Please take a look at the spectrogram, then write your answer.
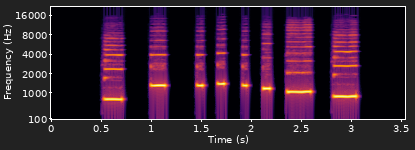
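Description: A recorder plays a short phrase of We Wish You A Merry Christmas: eight clean, breathy notes in a steady rhythm, the later ones longer, close and clear with no talking.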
